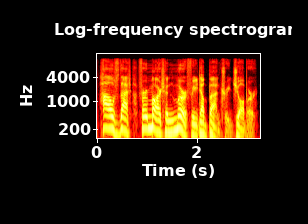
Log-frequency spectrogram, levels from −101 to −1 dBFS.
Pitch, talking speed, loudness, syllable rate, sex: 145 Hz, 145 wpm, -16 LUFS, 4.0 syllables/s, male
